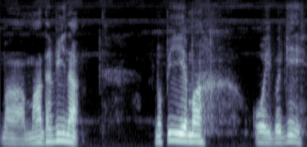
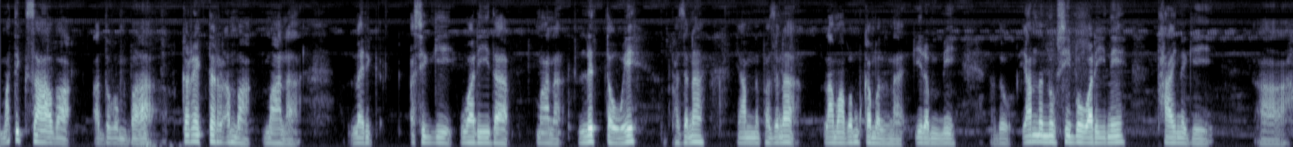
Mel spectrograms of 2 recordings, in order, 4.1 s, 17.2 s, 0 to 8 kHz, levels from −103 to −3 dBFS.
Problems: background sounds at intervals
